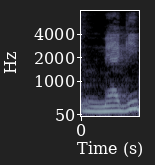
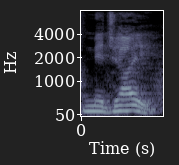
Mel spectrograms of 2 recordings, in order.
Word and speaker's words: Magi: The Gift of Magi में जो last word Magi है, इसको सम टाइम कुछ स्टूडेंट्स टीचर्स मैगी भी पढ़ते हैं, बट the real and exact pronunciation of the word is Magi.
